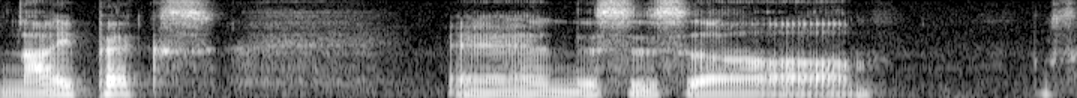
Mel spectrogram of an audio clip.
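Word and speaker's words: Knipex: is a german company it's spelled k-n-i-p-e-x but i believe it's pronounced nipex and this is uh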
